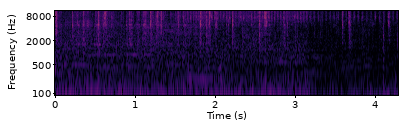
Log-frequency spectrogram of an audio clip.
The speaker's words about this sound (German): Da oben, was haben wir denn da? Da ist ein Vogel.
